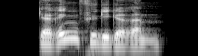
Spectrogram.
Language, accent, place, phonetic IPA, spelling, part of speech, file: German, Germany, Berlin, [ɡəˈʁɪŋˌfyːɡɪɡəʁəm], geringfügigerem, adjective, De-geringfügigerem.ogg
- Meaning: strong dative masculine/neuter singular comparative degree of geringfügig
